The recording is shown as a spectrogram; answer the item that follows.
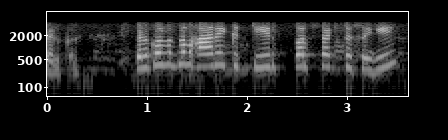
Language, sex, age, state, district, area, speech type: Punjabi, female, 30-45, Punjab, Jalandhar, rural, conversation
